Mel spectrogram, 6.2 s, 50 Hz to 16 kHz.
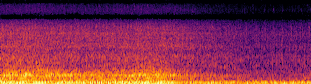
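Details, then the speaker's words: Replacement engine's first start in a 3000GT VR4: loud uneven idle with a lumpy pulse settling lower, probably one or two cylinders misfiring; cause suspected, not confirmed. "Probably one cylinder misfiring right now, or maybe two."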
